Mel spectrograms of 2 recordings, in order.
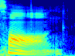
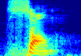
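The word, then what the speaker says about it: Cong: it's it's chinese c-o-n-g so it looks like kong but it's pronounced song as he would say song song song but he's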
